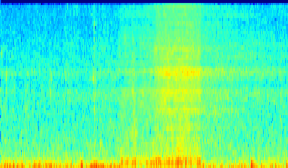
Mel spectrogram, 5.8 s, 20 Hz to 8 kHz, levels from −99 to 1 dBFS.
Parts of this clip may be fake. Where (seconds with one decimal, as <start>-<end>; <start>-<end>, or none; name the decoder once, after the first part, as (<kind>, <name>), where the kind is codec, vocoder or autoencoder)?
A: 2.4-4.0 (vocoder, HiFi-GAN)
